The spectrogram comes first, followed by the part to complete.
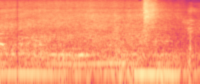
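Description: Street traffic: a motor vehicle's engine running with a steady low drone, and a brief sharp knock about one and a half seconds in.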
